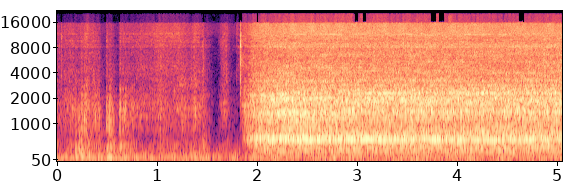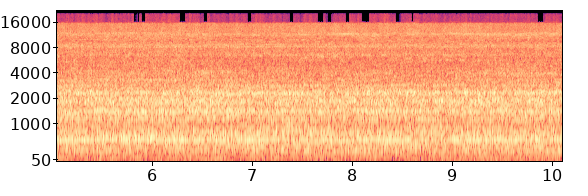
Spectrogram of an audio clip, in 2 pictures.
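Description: A hair dryer switches on after a few faint rustles and then blows steadily and loudly for several seconds, drying a mixed-media art journal page.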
